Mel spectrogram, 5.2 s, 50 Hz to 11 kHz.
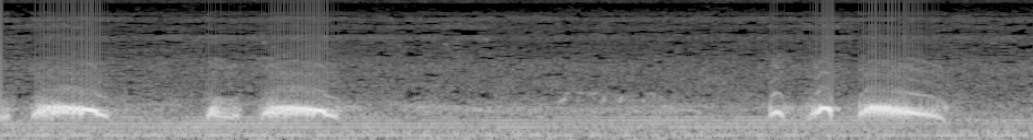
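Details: Spotted dove at a bird trap set with bare bait, 15 August 2020: two cooing phrases, each a short low note or pair of notes, then a longer, slightly falling coo, with a quiet pause between them.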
